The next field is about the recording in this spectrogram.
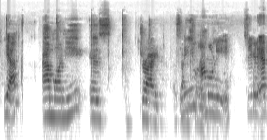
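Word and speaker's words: لیمو عمانی: Limu amoni. How do you say it? Limu is lime. Yeah. Amoni is dried, essentially. Lim amoni. So you're going to add the lim amoni. Yeah. Limu amoni.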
